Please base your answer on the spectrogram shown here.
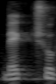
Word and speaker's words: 맥추: 오늘 맥주 감사 주일이지요 발음을 잘해야 됩니다 맥주가 아니고 맥주 감사 주일 맥주절이라는 단어가 성경에 나오는데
